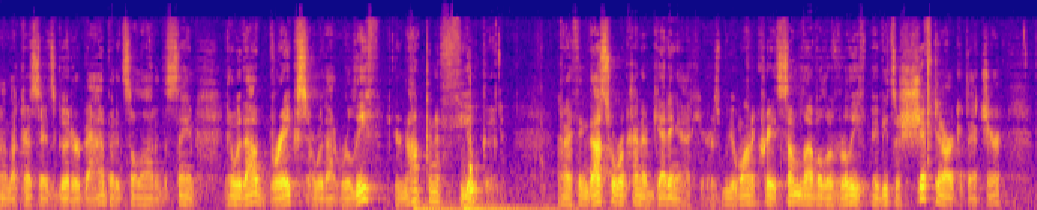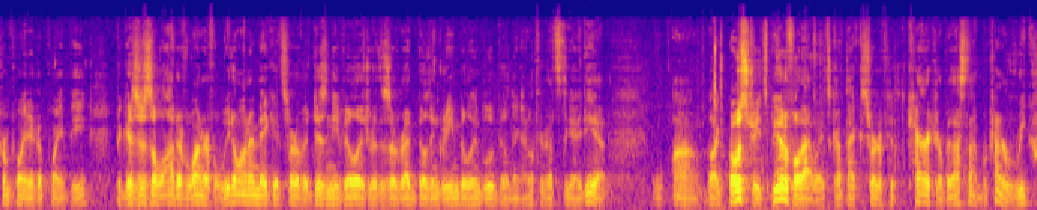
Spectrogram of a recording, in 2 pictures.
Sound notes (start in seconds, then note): none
